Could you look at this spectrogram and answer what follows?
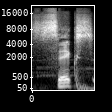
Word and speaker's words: Sicks: Now this stable is officially called the Wyatt Sicks, and Six spelled like SICK, but there's 5 members as of right now.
